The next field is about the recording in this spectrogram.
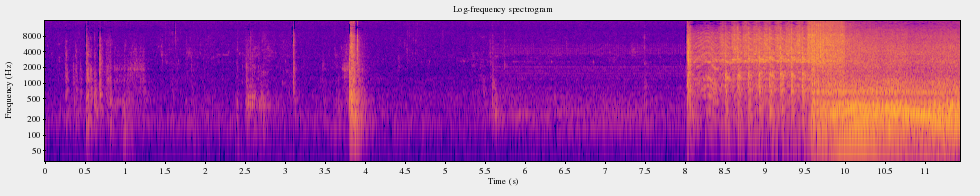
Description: Just a quick video of my '89 Cherokee with an exhaust leak at the down pipe.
